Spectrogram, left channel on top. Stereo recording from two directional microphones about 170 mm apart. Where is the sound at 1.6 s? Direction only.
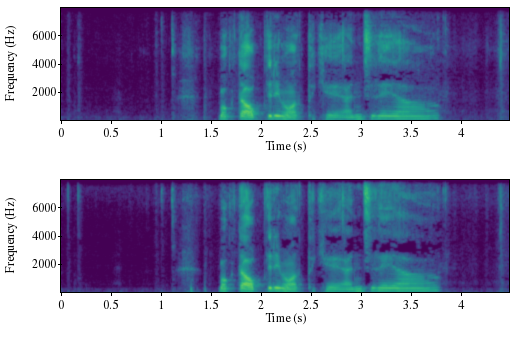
20° right (ahead or behind).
